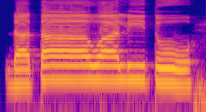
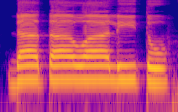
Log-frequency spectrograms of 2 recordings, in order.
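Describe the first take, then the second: First: The short vowels are stretched a little too long. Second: Each short vowel is held for one beat. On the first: The speaker calls it wrong. "melirik tu. Kita tak perasan, terlebih sikit" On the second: The speaker calls it right. "Tu bunyi dia"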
